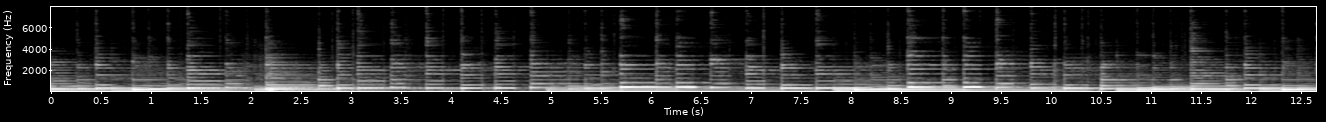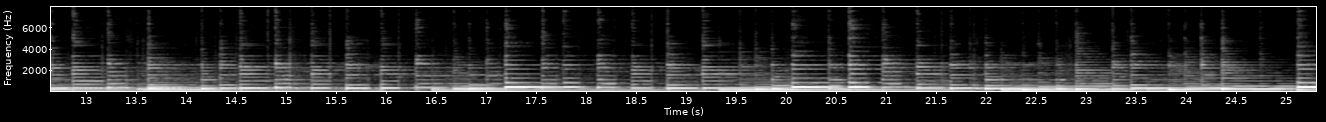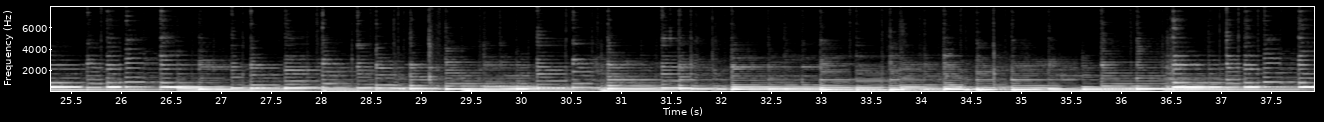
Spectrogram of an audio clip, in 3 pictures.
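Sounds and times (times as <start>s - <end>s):
relaxing soft guitar melody: 0.0s - 37.9s.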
